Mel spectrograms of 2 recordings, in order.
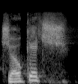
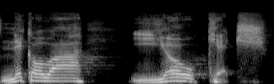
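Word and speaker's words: Jokić: watch it right now nicole um jokic i get i'm so sorry coco did i have it right in any case he uh it's nick coke is trying to spell it out for me he's trying to say it for me he can't say it i can't hear it it's nicola yo kitsch he hit a shot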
